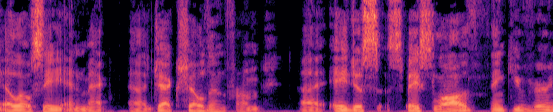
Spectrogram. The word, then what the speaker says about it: Aegis: I pronounce it Aegis. Aegis. Every word in the military. So there's Aegis is used in a few different contexts in the military. So anybody with a military background pronounces it Aegis.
